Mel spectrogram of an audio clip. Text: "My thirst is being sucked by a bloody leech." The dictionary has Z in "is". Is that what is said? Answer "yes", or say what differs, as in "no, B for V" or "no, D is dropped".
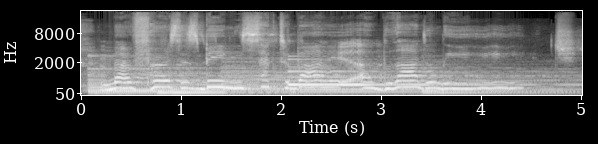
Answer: yes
